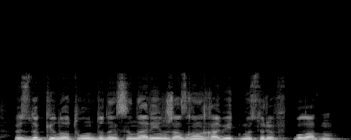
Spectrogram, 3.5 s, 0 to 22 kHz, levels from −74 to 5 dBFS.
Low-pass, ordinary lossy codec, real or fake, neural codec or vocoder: none; none; real; none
